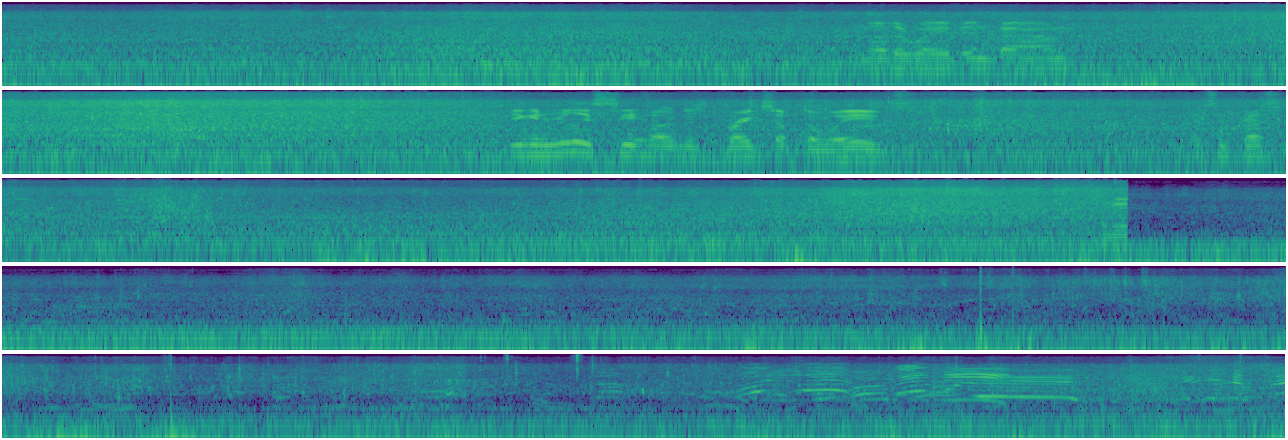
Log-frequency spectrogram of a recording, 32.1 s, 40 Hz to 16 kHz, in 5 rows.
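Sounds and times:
small waves washing through roots: 0.0 - 18.5, 24.3 - 32.0
wind rumble on microphone: 0.0 - 32.0.

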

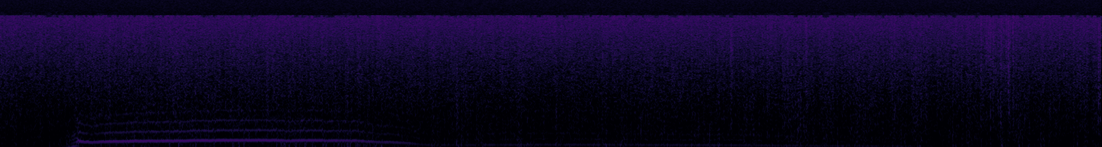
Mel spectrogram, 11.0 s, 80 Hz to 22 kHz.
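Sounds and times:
faint hum-like tone: 0.0 - 11.0.

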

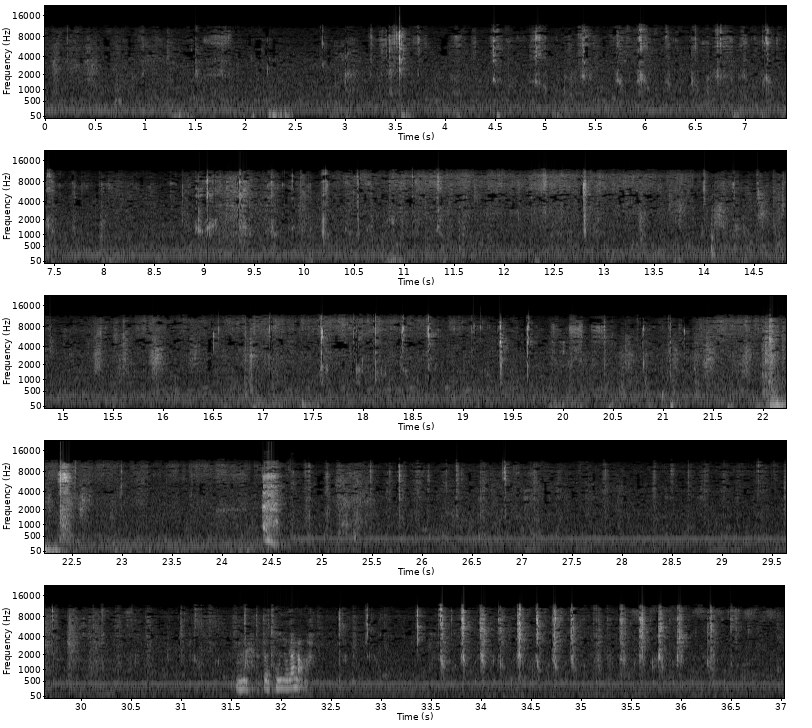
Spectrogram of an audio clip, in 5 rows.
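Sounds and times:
biting and chewing: 0.0 - 37.0
steady low hum: 0.0 - 37.0
wet mouth clicks: 32.5 - 36.6.

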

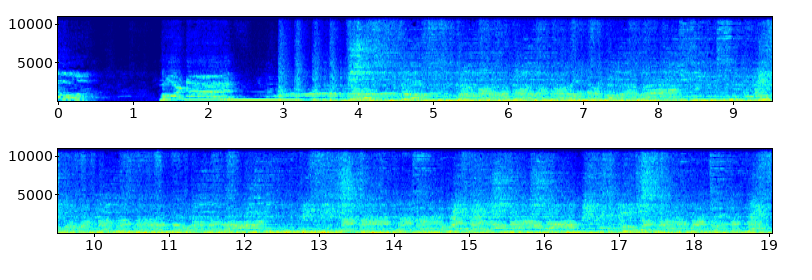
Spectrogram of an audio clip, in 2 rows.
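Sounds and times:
distorted electric guitars: 2.6 - 19.0
fast drums: 2.9 - 19.0
electric bass: 3.6 - 19.0.

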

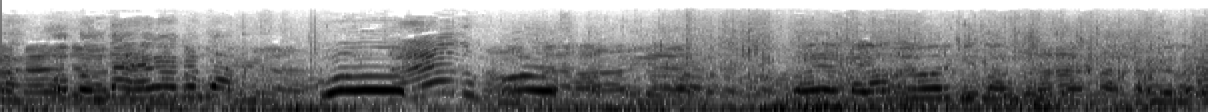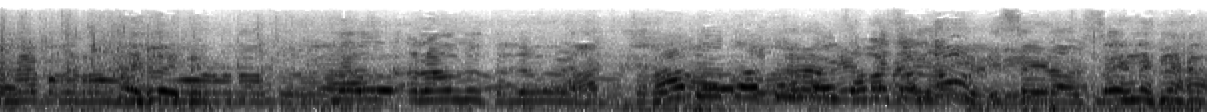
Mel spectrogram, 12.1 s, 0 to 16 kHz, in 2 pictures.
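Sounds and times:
people talking: 0.0 - 12.0
wind rumbling on microphone: 0.0 - 12.0.

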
